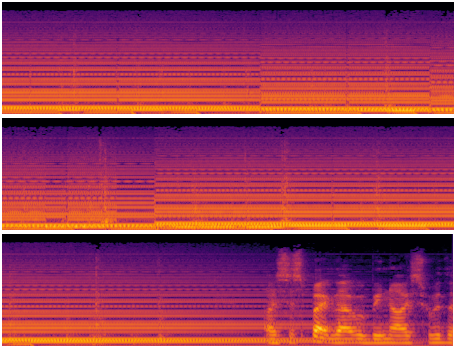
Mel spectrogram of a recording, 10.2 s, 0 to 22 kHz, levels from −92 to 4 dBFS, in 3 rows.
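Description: No technical faults are audible.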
